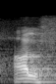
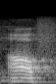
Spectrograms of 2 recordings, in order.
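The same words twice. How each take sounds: First: Half with the L sounded before F; wrong pronunciation. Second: Half with no L sound; silent L. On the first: Teacher warning learners off the error, half with L sounded. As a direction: say half with an audible L. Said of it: "It's not half". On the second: Teacher giving learners an example, half with silent L. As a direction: say half straight from vowel to F. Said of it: "L is a silent word". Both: Shown as a demonstration.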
